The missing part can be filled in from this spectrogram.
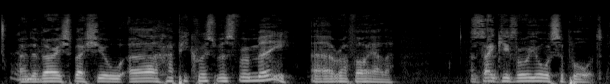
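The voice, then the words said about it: Hoarse, failing voice. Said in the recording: “I'm losing my voice again.”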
